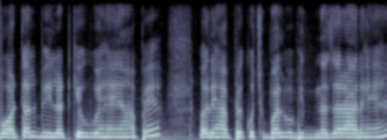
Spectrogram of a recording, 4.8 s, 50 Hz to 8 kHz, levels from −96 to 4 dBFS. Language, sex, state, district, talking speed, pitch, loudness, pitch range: Hindi, female, Jharkhand, Garhwa, 210 wpm, 230 Hz, -13 LUFS, 225-240 Hz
